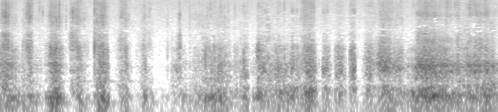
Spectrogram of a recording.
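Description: A black foam microphone windscreen made of soft porous foam is scratched and squeezed with the fingertips and nails of both hands. The result is a dull, muffled rustling and crunching, heavy in the low end with almost no high sparkle, rising and falling in irregular bursts.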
